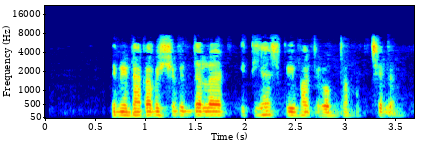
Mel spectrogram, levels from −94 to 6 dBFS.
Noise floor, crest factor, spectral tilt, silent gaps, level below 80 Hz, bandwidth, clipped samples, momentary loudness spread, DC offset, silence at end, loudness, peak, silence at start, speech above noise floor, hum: -74 dBFS; 20 dB; -5 dB/octave; none; -56 dBFS; 7.6 kHz; under 0.1%; 7 LU; under 0.1%; 0.15 s; -20 LUFS; 0 dBFS; 0.65 s; 54 dB; none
